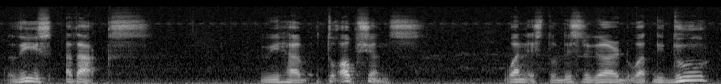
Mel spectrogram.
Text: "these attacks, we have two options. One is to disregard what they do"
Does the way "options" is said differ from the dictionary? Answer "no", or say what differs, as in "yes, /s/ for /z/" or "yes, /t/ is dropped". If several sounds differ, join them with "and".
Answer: yes, /s/ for /z/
